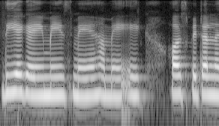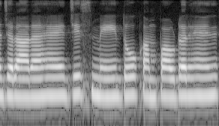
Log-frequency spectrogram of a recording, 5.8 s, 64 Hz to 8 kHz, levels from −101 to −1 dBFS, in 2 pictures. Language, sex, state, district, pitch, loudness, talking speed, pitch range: Hindi, female, Uttar Pradesh, Jalaun, 205 Hz, -17 LUFS, 155 wpm, 200-215 Hz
